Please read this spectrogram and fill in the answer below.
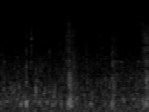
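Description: Faint water lapping gently around a floating block of ice, with two small clicks about half a second and a second in.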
